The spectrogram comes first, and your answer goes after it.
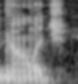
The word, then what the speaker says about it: knowledge: is know knowledge actually knowledge the K is silent but a lot of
